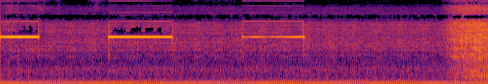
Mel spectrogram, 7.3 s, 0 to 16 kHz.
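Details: Audi A6 2.0 TDI diesel at cold start idles with a low rumble while a high low-oil-pressure warning chime sounds three times, about two seconds apart; a squeaky noise is also reported at cold start, cause unknown.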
